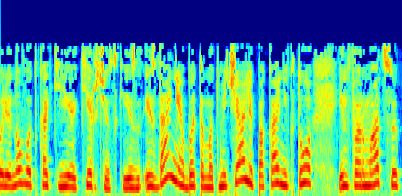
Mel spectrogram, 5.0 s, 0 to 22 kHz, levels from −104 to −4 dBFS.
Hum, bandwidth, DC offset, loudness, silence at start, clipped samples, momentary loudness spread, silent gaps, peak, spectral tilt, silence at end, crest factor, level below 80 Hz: none; 8.8 kHz; under 0.1%; -17 LUFS; 0 s; under 0.1%; 4 LU; none; -6 dBFS; -4.5 dB/octave; 0.05 s; 10 dB; -48 dBFS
